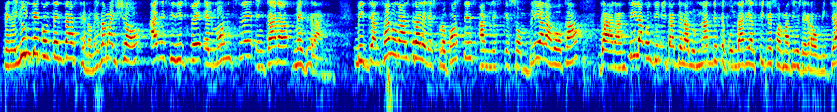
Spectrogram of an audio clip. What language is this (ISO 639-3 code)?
cat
